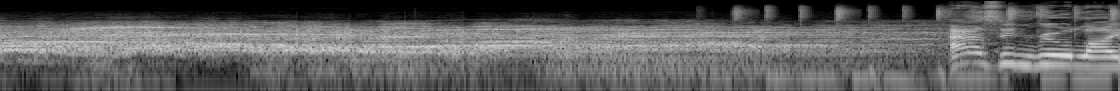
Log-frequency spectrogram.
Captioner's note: audience Applause and cheering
